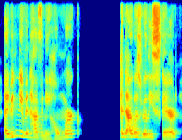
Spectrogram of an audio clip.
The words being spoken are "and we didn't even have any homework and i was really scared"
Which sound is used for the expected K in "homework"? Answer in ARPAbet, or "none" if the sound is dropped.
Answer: K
